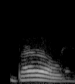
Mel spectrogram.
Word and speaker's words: Berwyn: thank you so much how how was it pronounced berlin berlin okay very very different never heard of that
